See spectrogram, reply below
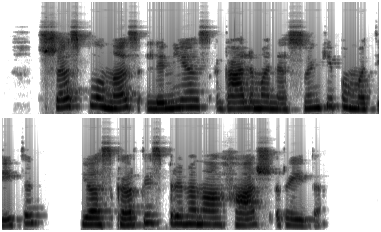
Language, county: Lithuanian, Kaunas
